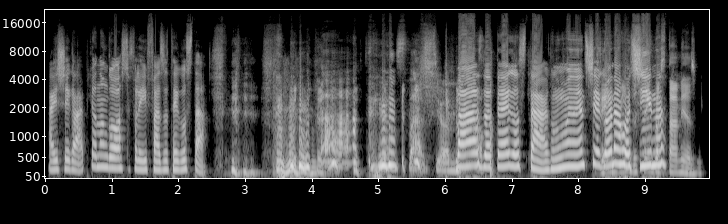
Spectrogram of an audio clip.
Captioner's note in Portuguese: risadas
